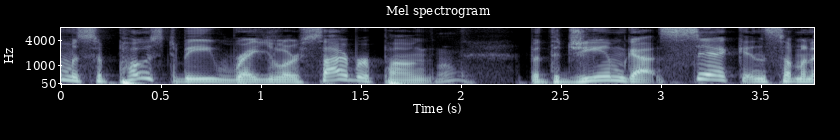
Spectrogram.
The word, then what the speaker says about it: CBR_PNK: The only way I know to pronounce it is Cyberpunk, but it's spelled. It's CBR_PNK. And it is a cyberpunk role-playing game using the Blades in the Dark rule set. That is intentionally unpronounceable.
